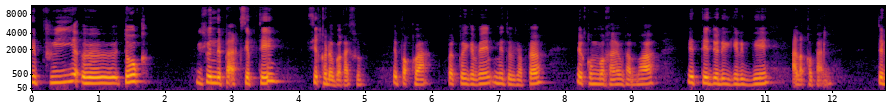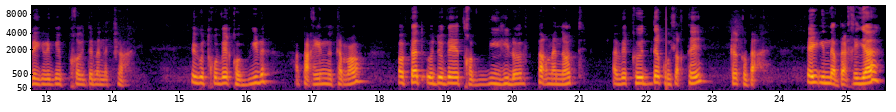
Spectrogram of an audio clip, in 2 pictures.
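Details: Woman deaf since infancy (diagnosed at 9 months), told she would never speak; never heard her own voice; learned speech through about 20 years of speech therapy; deaf speech (profound congenital deafness).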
